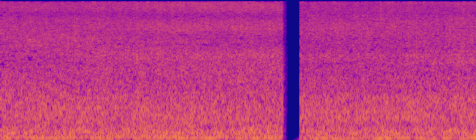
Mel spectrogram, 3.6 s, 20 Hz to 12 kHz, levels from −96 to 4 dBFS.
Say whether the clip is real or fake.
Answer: real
